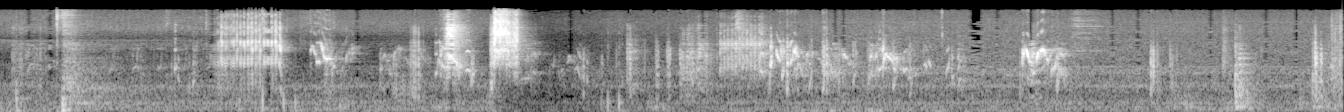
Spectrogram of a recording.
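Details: Afternoon chatter from a pet budgerigar flock: scattered chirps and scratchy warbles, some sharp loud clicks and squawks, over a steady low background hum.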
